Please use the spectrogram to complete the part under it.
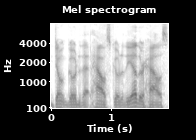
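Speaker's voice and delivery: ordinary delivery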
